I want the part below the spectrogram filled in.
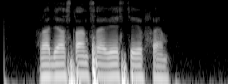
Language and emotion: Russian, neutral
